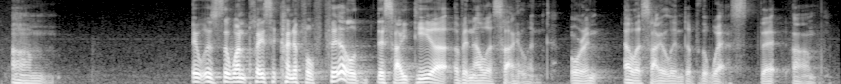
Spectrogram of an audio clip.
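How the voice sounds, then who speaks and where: A man with an American accent speaks at a fairly slow pace, with vocal fry and very wide pitch swings. Long, frequent pauses break up his speech. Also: medium pitch for a man, very clean recording, silent background. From US East Coast, near Washington DC. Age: 60s. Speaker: muralist and poet. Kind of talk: oral history interview.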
